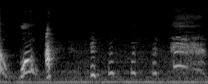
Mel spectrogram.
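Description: A woman laughing in short, high-pitched bursts: three sharp ones in the first half second, then softer ones, and a brief squeal near the end.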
